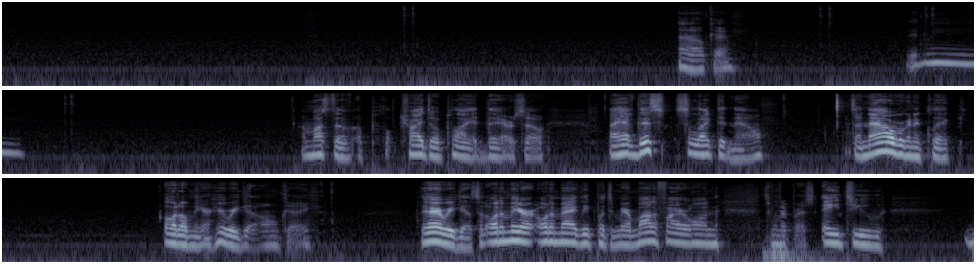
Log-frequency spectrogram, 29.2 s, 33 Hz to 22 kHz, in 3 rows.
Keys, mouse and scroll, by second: 4.0 click, 8.2 click, 9.2 click, 10.3 click, 22.6 click, 27.2 a.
